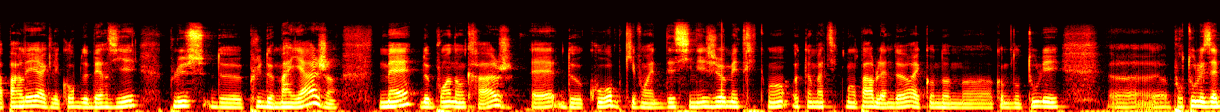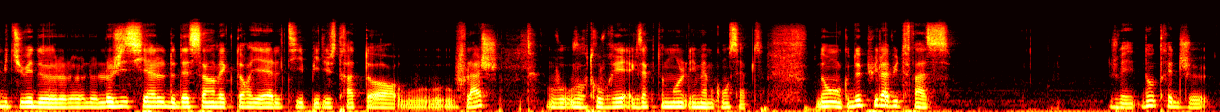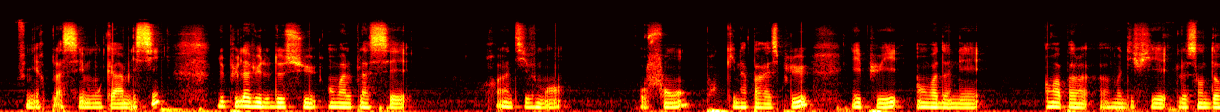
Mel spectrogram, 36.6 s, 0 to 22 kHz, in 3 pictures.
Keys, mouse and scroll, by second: 1.8 alt+click, 3.2 alt+shift+click, 4.6 right click, 5.4 right click, 6.6 right click, 7.3 right click, 8.2 right click, 16.0 right click, 16.8 right click, 18.6 KP_1, 21.8 g, 24.4 KP_7, 26.6 g, 31.2 r, 34.1 alt+shift+click, 34.7 scroll down 5, 35.1-35.7 scroll up 4, 35.8 scroll down 1, 36.4 right click.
